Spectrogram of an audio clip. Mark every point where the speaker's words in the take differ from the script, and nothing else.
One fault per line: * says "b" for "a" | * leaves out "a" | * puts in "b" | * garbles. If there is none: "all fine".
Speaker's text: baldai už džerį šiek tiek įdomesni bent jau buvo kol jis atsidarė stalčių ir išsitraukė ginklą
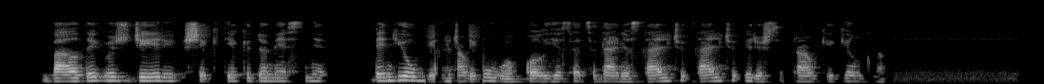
* garbles
* puts in "stalčių"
